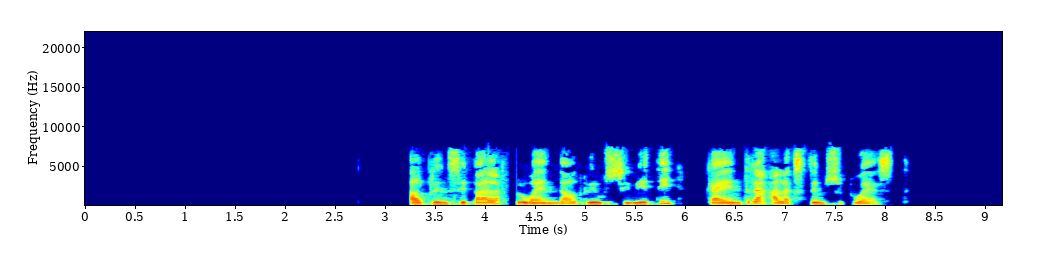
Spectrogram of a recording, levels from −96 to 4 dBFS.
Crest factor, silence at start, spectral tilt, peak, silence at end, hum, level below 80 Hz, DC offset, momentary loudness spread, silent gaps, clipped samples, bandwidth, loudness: 20 dB; 3.25 s; -4.5 dB/octave; -4 dBFS; 1.1 s; none; -62 dBFS; under 0.1%; 8 LU; 4.26-4.30 s, 5.99-6.21 s; under 0.1%; 7.6 kHz; -20 LUFS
